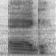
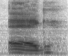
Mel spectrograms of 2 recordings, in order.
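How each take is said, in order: First: It uses the common general American vowel. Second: It uses the common general American vowel.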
